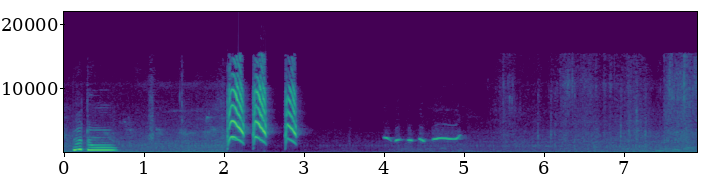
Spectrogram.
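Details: Loud parrot chirping. A short squeal opens the clip, then three harsh, rasping squawks follow in a row. After a brief silence comes a run of four quick whistled notes that ends in a rising warble, over faint background hum.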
